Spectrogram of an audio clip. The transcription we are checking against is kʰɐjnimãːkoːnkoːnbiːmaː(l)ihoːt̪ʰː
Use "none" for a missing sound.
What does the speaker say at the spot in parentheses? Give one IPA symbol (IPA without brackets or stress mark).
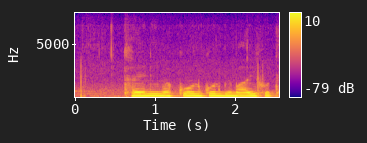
ɾ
